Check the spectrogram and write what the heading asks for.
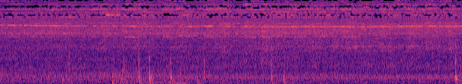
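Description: Steady machine hum with a constant high-pitched whine, as from running workshop machinery. Several short knocks come about two to three and a half seconds in and again near six seconds, as cardboard boxes and parts are handled.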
